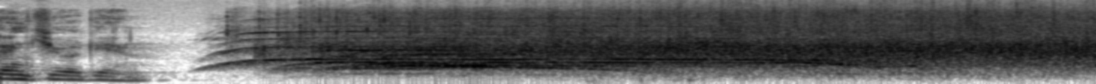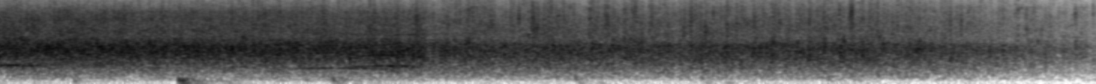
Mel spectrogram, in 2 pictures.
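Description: A large audience cheers and applauds loudly.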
